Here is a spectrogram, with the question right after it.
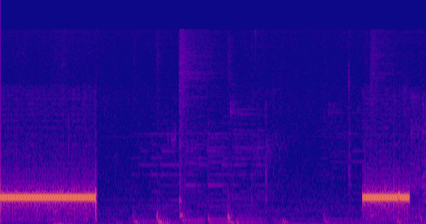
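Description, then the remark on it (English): A loud, steady telephone tone hums for about a second and a half as a call is patched through to a supervisor's office, cuts to clicks and faint line noise, then the same flat tone returns briefly before stopping. “I just gotta connect it to his office. Oh, there it goes. I'm patching the call through, sir, right now.”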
